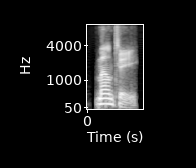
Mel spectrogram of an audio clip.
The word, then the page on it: Mountie: British English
